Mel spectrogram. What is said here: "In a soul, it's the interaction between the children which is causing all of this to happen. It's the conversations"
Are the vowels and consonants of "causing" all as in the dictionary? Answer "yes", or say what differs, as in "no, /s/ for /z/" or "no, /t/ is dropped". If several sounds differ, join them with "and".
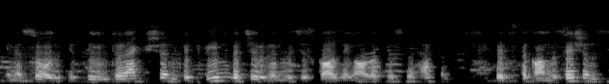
yes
